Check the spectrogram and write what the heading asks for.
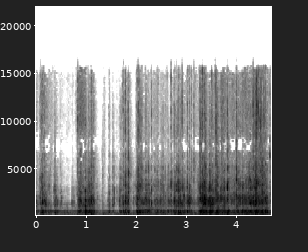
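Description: Clear plastic wrapping crinkling as it is handled, a continuous crackly rustle.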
